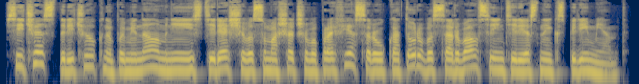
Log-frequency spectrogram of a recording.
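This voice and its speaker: A woman reads a first-person audiobook with a wry storytelling manner. Her voice sits at a middle pitch. The recording is close and dry. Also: fast, no room sound.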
